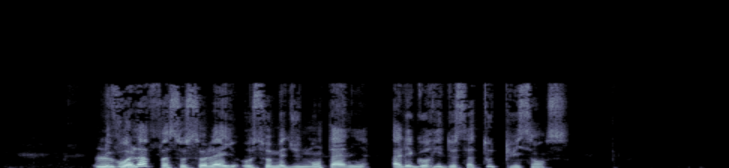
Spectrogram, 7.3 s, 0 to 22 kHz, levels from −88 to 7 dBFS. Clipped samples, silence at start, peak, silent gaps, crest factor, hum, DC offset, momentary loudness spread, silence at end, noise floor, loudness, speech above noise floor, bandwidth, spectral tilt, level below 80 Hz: under 0.1%; 0.95 s; -2 dBFS; none; 18 dB; none; under 0.1%; 15 LU; 1.65 s; under -90 dBFS; -20 LUFS; over 71 dB; 11.5 kHz; -6.5 dB/octave; -56 dBFS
